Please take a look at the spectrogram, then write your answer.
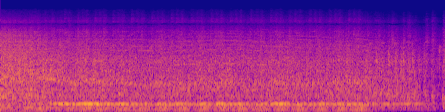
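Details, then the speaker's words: Manual Mini Cooper (supercharged) after reassembly with new water pump, oil filter and cooler lines; uneven chuffing idle, irregular pulses, misfiring; erasing codes didn't help, owner suspects throttle body needs cleaning, unconfirmed. "Definitely sounds like it's misfiring."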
